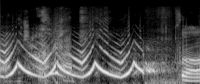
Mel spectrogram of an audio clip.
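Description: Handheld megaphone's siren wailing quickly up and down, about four sweeps in a second and a half, then cutting off suddenly.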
